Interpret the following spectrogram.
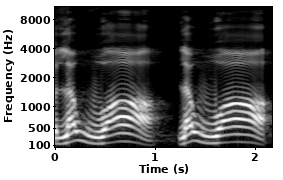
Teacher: اب لوا، لوا علی مدہ ہے، لام کو نہیں کھینچنے، مگر واو الف زبر وا، اس کو کھینچنا ہے۔ تو لام پر حرکت یہ نہیں کھینچیں گے، واو الف زبر وا، یہ علی مدہ ہے، ایک الف کھینچنا ہے، واو مشدد ہے، ذرا رک کر ادا کریں گے۔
